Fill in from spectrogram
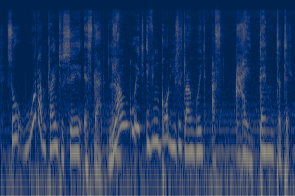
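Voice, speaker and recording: A man at very even loudness, with noticeable background noise. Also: moderate pace. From Ghana (Asante). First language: Twi (Asante). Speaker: lawyer. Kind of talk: interview. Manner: animated.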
